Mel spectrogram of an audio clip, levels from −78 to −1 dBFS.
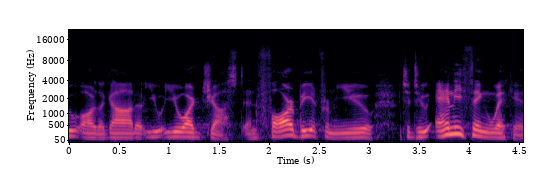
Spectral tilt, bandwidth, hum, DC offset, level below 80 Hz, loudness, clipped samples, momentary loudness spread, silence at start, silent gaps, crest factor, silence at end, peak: -6.5 dB/octave; 13 kHz; none; under 0.1%; -74 dBFS; -30 LUFS; under 0.1%; 11 LU; 0 s; none; 18 dB; 0 s; -12 dBFS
